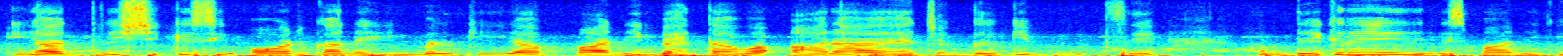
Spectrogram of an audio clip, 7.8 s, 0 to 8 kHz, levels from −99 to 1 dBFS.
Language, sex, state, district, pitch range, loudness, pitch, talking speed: Hindi, female, Uttar Pradesh, Hamirpur, 210-240 Hz, -20 LUFS, 220 Hz, 200 wpm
